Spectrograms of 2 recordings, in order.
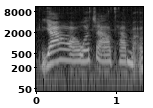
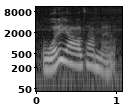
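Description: First: Put-on thick Southern accent. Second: Said in the usual way. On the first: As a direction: play up a thick Southern accent on a high-pitched retort. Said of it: "such a thick Southern accent". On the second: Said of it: "no, I didn't say that".

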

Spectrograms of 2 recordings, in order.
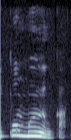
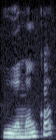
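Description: First: Помилка stressed on МИЛ; stress on second syllable. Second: Помилка stressed on ПО; stress on first syllable. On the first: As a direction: lean on the middle syllable of помилка. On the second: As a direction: lean on the opening syllable of помилка. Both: Shown as a demonstration. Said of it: "двома способами".

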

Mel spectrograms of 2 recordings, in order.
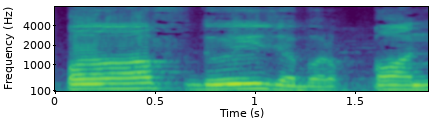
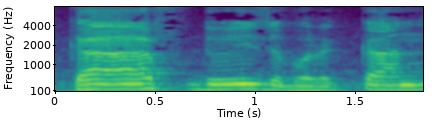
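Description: First: Heavy rounded q in কন; slow heavy Arabic q; thick qaf. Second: Light open k in কান; slow light Arabic k; thin kaf. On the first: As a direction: say কফ and কন thick, from the back, slowly. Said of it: "এই কফটা কিন্তু মোটা করে". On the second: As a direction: say কাফ and কান thin, slowly. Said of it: "কাফটা কিন্তু পাতলা করে". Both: Shown as a demonstration.

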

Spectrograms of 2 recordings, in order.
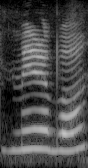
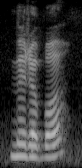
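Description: First: Said in the usual way. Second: Lower, formal polite hello; a hint of a courteous gent; gentlemanly greeting. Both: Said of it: "efendi diye konuşuyordun".

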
